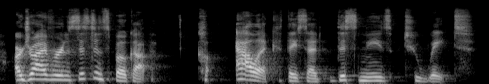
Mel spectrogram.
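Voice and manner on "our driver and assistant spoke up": plain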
